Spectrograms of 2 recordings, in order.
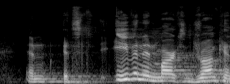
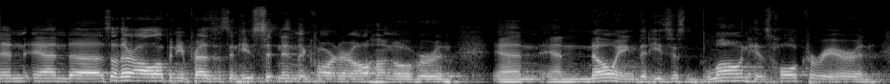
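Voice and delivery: ordinary delivery, nothing marked

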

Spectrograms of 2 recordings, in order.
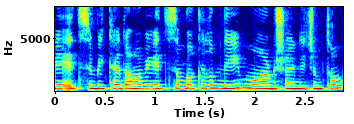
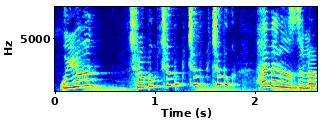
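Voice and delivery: urgent hurrying; 10 semitones higher than usual. Acted. Mother hurrying child awake.

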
